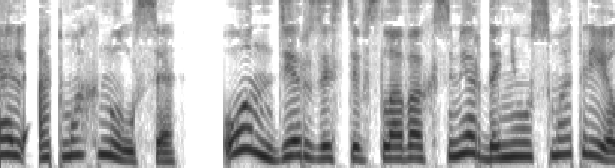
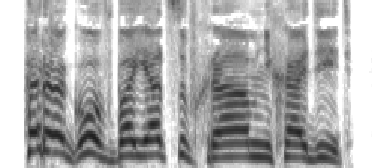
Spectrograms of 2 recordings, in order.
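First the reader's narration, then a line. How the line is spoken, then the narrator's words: Chuckling coachman. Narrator (Russian): хохотнул возница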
